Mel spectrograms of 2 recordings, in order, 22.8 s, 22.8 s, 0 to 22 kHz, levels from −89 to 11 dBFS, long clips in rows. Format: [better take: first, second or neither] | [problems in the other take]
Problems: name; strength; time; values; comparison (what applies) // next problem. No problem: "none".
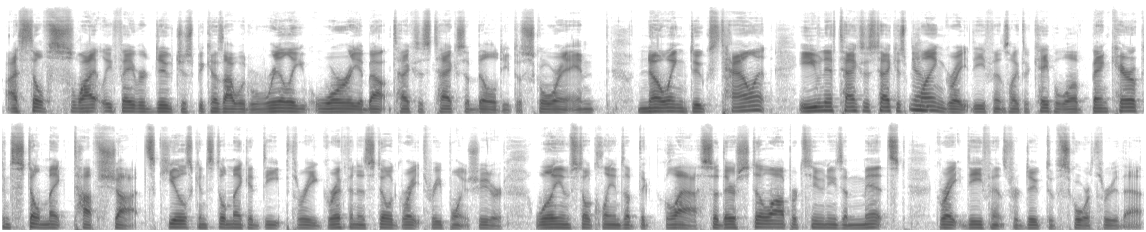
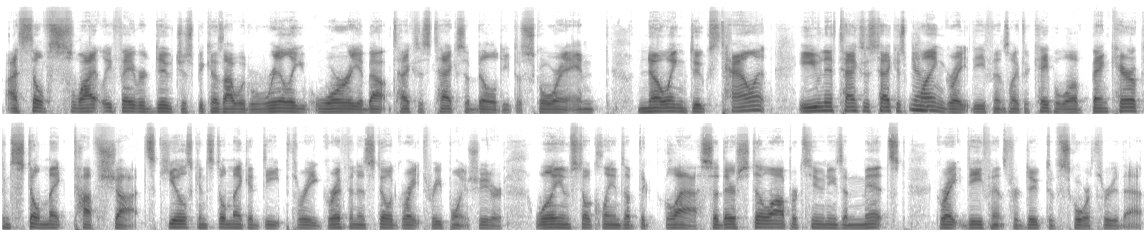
first | garbled, watery; slightly; nothing above 18 kHz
